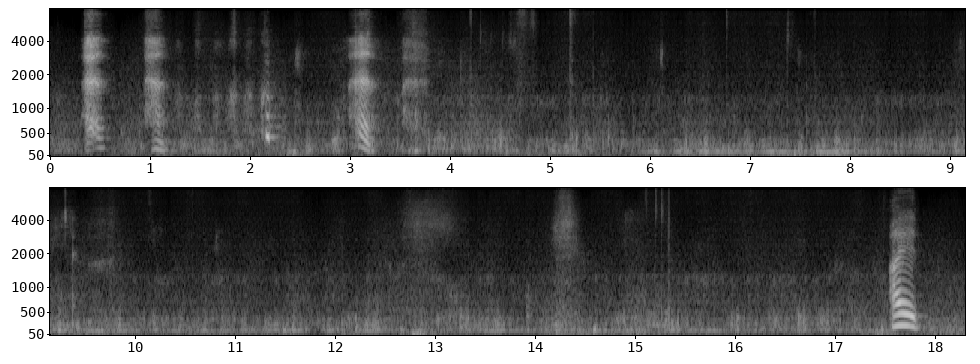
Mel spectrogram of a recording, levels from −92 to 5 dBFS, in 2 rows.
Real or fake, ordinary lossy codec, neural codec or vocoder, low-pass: fake; none; codec, 16 kHz, 1 kbps, X-Codec, HuBERT features, trained on LibriSpeech; none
